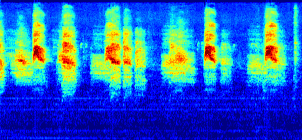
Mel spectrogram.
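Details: Garden feeder crowded with common starlings (Sturnus vulgaris), adults bringing fledglings to suet blocks, camcorder recording: about nine scratchy, hissing squawks in six seconds, some doubled, irregular rhythm.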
